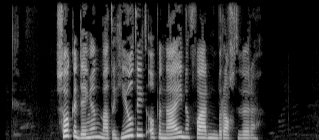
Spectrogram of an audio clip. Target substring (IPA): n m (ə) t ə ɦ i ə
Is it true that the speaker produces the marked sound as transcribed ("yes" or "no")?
no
